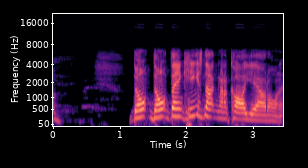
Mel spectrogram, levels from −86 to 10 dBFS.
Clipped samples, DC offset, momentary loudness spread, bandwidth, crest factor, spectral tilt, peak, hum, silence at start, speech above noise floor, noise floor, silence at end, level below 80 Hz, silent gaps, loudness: under 0.1%; under 0.1%; 6 LU; 7 kHz; 16 dB; -4 dB/octave; -2 dBFS; none; 0 s; 42 dB; -57 dBFS; 0 s; -50 dBFS; none; -16 LUFS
